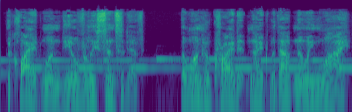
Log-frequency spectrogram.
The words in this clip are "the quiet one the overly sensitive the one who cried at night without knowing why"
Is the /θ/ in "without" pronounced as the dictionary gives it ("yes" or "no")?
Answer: yes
